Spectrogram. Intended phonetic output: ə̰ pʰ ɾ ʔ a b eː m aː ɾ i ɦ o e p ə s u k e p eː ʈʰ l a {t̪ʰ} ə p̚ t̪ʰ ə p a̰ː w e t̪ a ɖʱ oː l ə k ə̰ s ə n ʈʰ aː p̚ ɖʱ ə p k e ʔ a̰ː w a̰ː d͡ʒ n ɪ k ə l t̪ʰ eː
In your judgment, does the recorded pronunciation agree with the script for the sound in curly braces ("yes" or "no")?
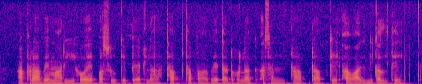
yes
